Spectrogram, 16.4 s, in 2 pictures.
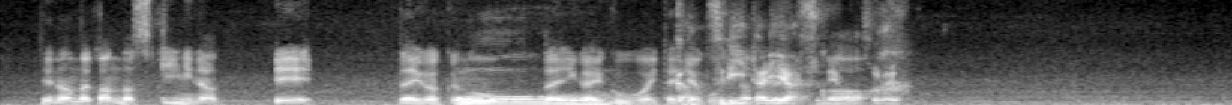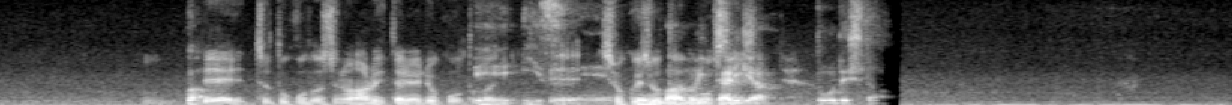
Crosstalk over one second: present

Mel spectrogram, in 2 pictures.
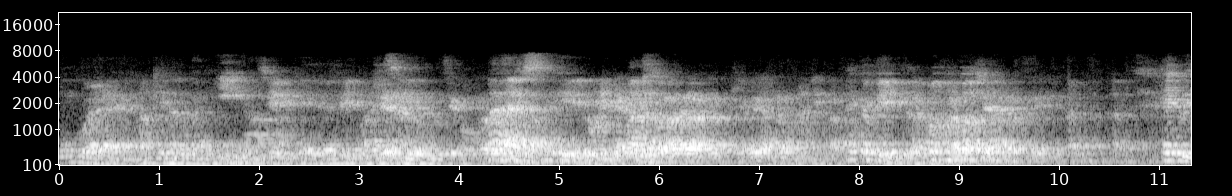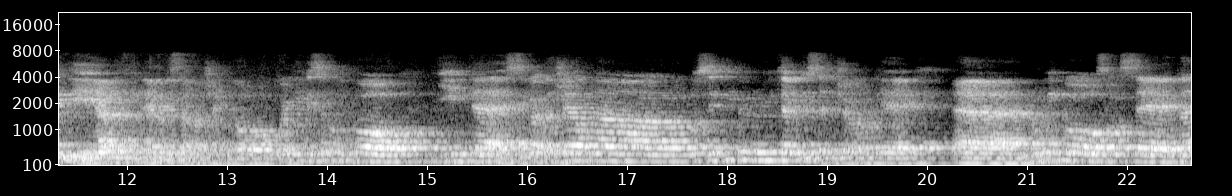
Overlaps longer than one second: present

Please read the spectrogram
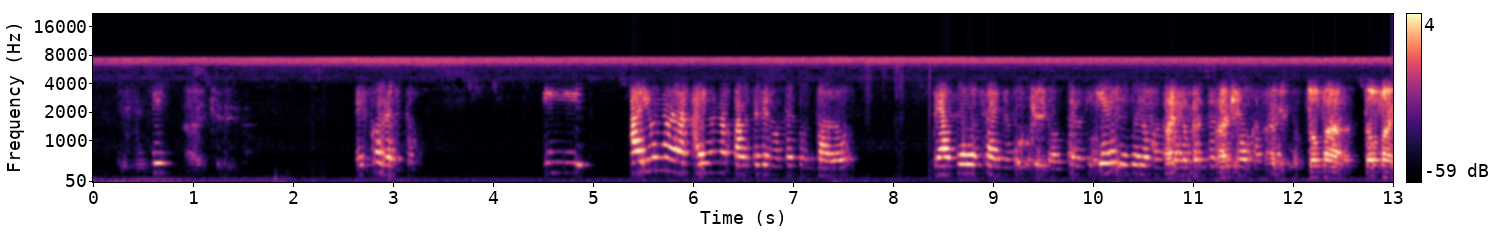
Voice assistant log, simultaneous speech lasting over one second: present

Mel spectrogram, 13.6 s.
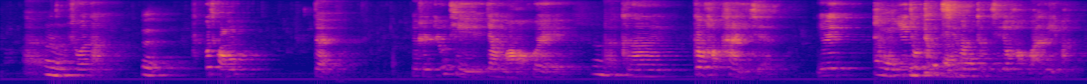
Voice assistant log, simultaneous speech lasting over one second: present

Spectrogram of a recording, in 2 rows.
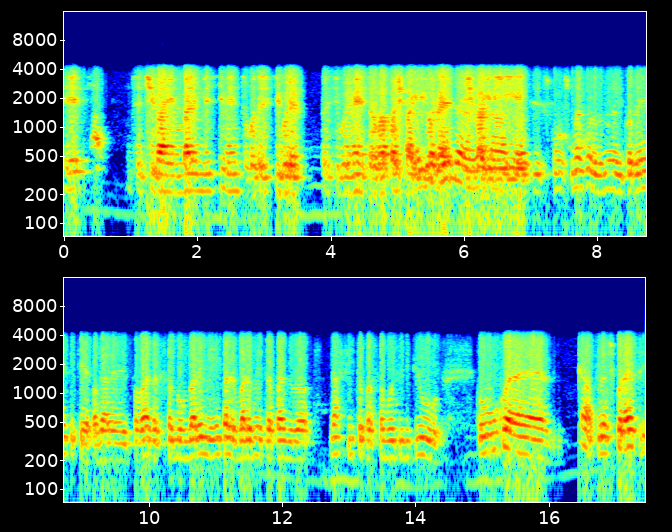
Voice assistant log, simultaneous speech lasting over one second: present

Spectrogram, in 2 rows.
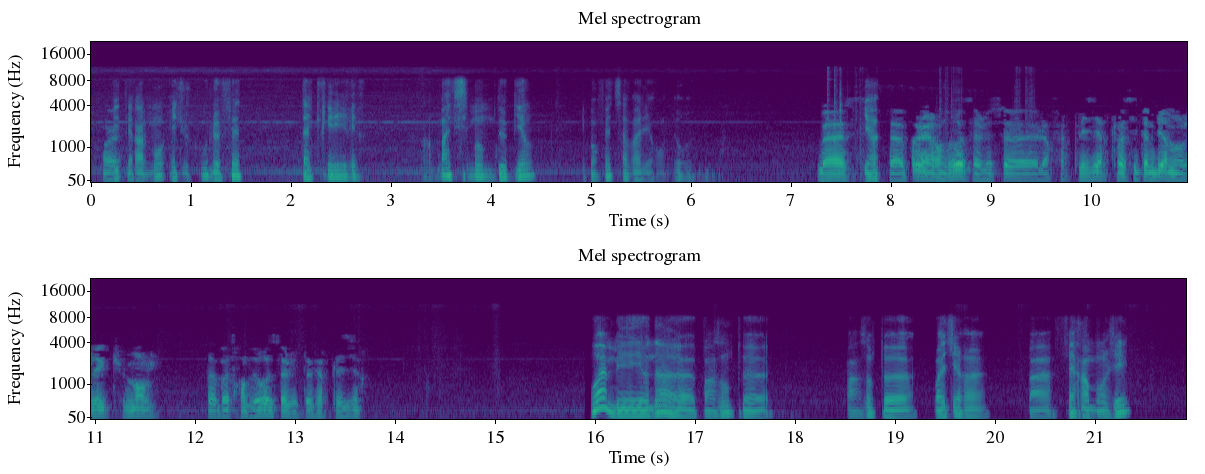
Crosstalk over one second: none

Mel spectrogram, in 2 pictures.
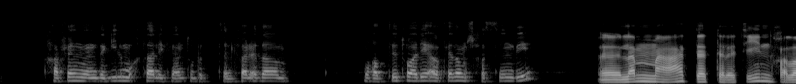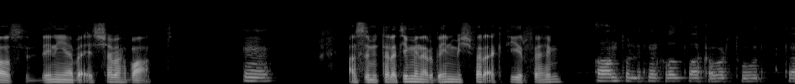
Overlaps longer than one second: none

